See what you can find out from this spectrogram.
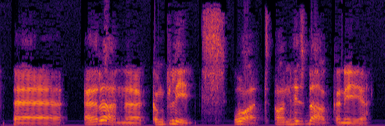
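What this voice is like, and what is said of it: Put-on thick Italian accent. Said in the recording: “can you please put up a thick Italian accent ... I'm kind of interested whether my Italian accent will work ... I was channeling my inner ... Italian ... alter ego”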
